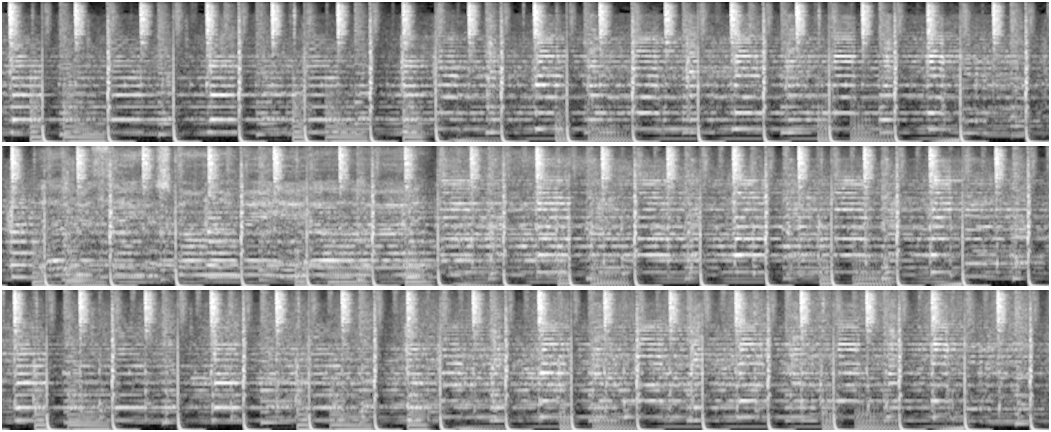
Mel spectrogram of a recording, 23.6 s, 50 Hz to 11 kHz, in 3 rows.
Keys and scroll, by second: 19.0 Delete.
